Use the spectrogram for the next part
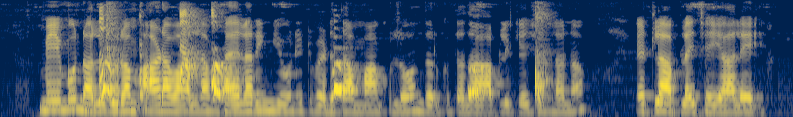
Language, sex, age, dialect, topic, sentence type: Telugu, female, 18-24, Telangana, banking, question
